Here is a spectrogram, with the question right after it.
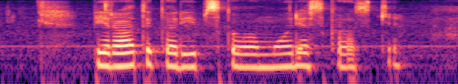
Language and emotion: Russian, neutral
